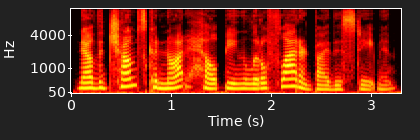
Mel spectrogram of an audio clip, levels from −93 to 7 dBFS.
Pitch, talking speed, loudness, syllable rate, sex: 210 Hz, 235 wpm, -18 LUFS, 5.6 syllables/s, female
